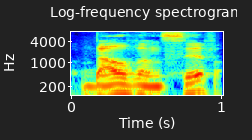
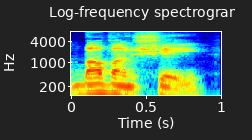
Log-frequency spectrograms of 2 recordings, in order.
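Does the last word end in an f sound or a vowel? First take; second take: f sound; vowel. First: The last word ends with an f sound. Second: The last word ends with a vowel sound. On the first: The speaker calls it wrong. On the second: The speaker calls it right.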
